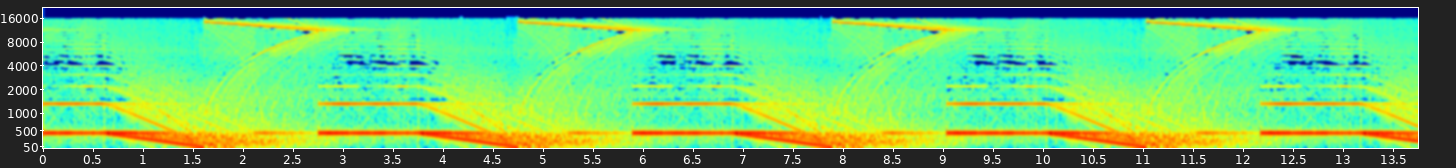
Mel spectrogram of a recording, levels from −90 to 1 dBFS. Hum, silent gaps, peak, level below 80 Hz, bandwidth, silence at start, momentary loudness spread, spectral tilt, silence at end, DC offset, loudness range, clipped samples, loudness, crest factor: none; none; -2 dBFS; -28 dBFS; 16 kHz; 0 s; 3 LU; -4.5 dB/octave; 0 s; under 0.1%; 0 LU; under 0.1%; -11 LUFS; 10 dB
